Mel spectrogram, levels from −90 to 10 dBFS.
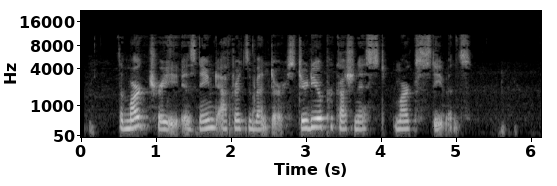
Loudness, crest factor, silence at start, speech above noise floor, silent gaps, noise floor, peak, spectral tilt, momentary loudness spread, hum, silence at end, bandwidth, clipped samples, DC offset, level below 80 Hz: -21 LUFS; 20 dB; 0.1 s; 37 dB; none; -58 dBFS; -2 dBFS; -4 dB/octave; 13 LU; none; 0.5 s; 11.5 kHz; under 0.1%; under 0.1%; -66 dBFS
